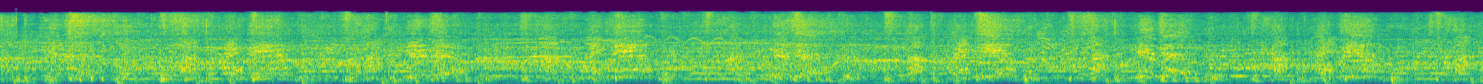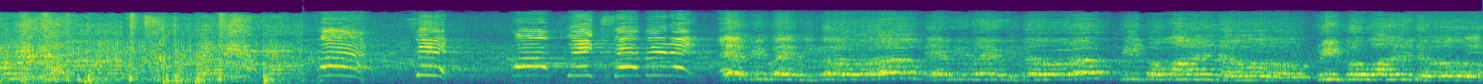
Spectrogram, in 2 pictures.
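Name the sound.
stadium crowd cheering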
